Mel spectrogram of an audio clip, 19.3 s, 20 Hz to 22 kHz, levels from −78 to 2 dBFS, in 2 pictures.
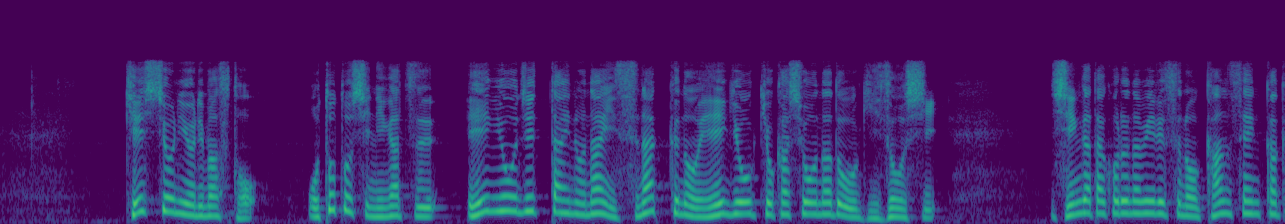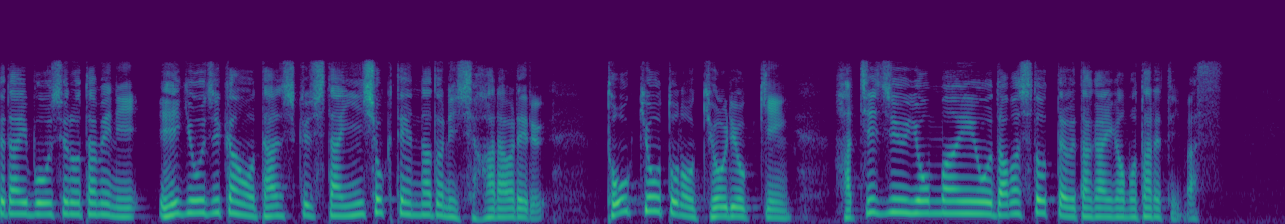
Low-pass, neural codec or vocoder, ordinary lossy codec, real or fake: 7.2 kHz; none; none; real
